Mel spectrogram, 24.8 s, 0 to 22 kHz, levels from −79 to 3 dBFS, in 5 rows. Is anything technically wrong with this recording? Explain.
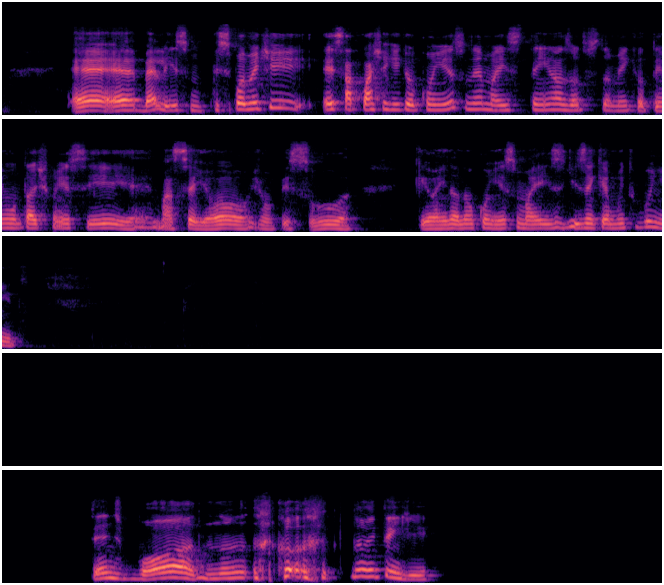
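No, nothing technically wrong can be heard in this speech recording. There are no faults to point to, so there are no times or mechanisms to explain.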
